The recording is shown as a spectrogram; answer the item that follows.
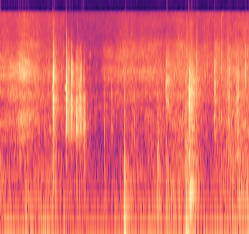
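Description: Small hard-plastic Littlest Pet Shop toy pieces clicking and rattling against each other as they are handled, a handful of sharp clicks.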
